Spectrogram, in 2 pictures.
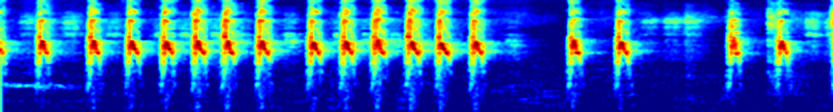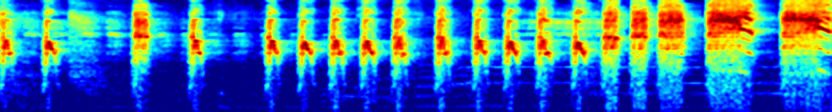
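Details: Sharp ringing chips from a grey-cheeked bulbul used as a lure, repeated rapidly and unevenly for several seconds, ending in harsher rasping notes.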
